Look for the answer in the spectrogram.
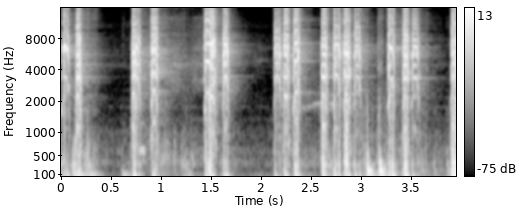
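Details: Baby green-cheeked conure parrots keep up a busy series of harsh, broadband squeaks, paired notes breaking into fast runs of about eight in a row.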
